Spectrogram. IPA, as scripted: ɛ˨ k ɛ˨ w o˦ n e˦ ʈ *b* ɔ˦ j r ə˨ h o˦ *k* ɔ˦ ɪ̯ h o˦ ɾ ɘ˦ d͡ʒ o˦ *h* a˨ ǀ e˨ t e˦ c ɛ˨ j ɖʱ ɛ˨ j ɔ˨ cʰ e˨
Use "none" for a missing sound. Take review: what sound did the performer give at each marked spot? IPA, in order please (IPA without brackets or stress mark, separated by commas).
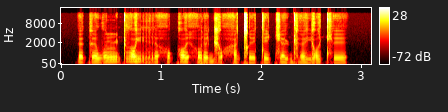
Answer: ð, k, h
